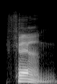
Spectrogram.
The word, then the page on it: fen: American English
